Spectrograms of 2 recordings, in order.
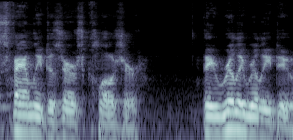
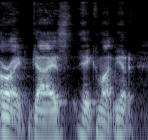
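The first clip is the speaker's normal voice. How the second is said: put-on matter-of-fact, casual, commanding tone. Imitating how a man on a recording calls to the girls: imitating a matter-of-fact commanding tone. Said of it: "it's so matter of fact".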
